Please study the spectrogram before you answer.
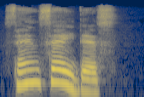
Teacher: наш глагол «связка» «десу» в японском языке читается как «дес». Записывается же произношение латиницей как «десу».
